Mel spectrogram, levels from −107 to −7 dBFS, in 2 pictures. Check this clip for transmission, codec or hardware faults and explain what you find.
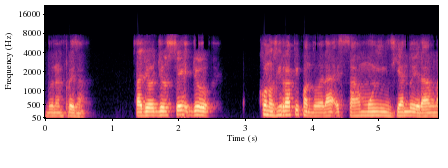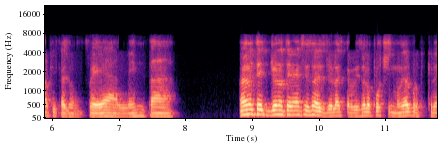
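The speech has three short dropouts from VoIP packet loss concealed by the speech codec, heard over light Speex coding.

VoIP packet loss concealed by the speech codec at 2.05–2.12 s, 4.43–4.47 s and 10.99–11.07 s: the decoder bridges gaps of 40, 20 and 60 ms by extrapolating the last pitch at falling gain. These gaps sound like brief, fading smears.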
